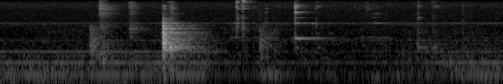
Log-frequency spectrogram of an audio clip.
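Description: A few light knocks and clinks of glassware, a glass measuring cup against a glass baking dish, the sharpest about a second and a half in, with a brief ring after some of them, over a low steady hum.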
